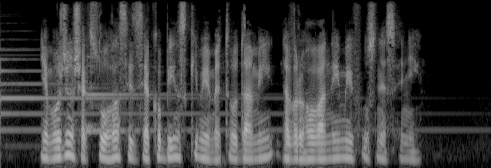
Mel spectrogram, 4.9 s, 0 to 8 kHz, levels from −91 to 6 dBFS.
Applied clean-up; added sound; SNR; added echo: none; Bell + Percussion; 16 dB; none.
